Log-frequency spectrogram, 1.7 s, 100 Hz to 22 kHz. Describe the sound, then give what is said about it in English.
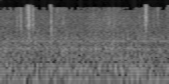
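Steady, loud low-pitched road rumble from inside a car towing a trailer at highway speed on the 407 toll highway, a continuous drone of engine and tire noise with no voices. “We were on the 401 and there were tons of transport trucks and we're hauling a trailer and no.”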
